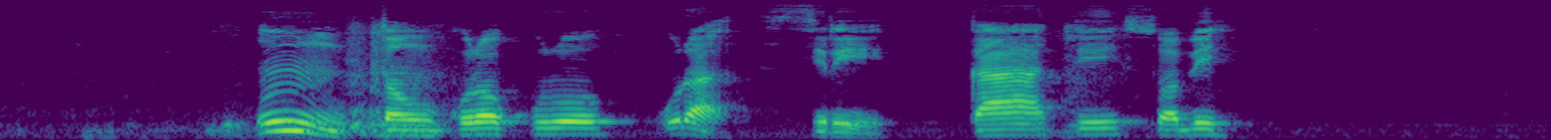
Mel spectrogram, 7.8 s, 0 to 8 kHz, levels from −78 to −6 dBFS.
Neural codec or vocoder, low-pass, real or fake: none; 7.2 kHz; real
